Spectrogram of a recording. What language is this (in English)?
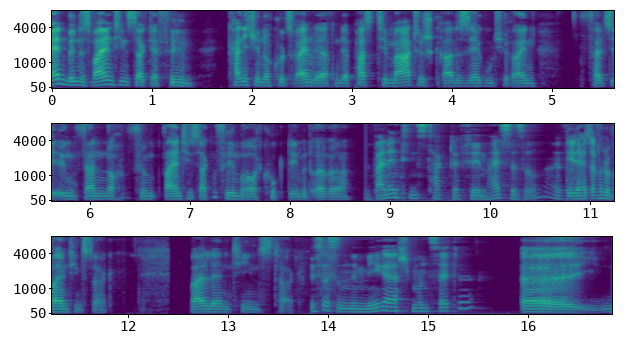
German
